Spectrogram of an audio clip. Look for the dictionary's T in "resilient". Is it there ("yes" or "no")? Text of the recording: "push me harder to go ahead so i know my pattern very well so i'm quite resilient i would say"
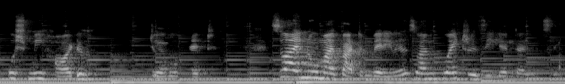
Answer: yes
